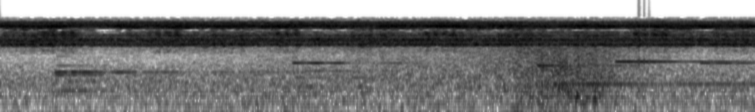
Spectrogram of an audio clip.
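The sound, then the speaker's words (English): A dense, unbroken chorus of crickets chirping steadily at high pitch, played as a sound by an Alexa smart speaker, fairly loud, over a soft hissing wash of background noise, with no one talking. “So we're at the ocean. We have music. And we have crickets.”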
